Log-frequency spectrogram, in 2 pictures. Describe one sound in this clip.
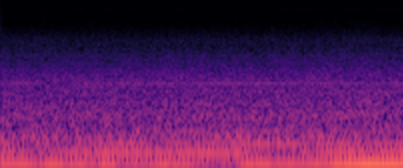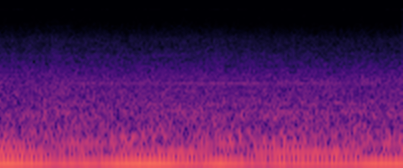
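A truck engine drones steadily with a deep rumble.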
